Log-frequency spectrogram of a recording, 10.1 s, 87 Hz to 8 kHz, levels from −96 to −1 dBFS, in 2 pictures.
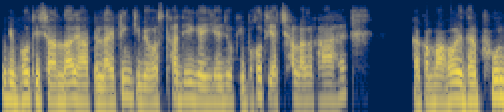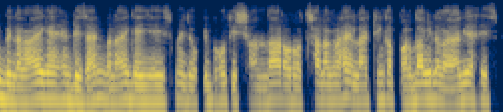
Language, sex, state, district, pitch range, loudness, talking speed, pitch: Hindi, male, Bihar, Gopalganj, 130-140 Hz, -17 LUFS, 300 wpm, 135 Hz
